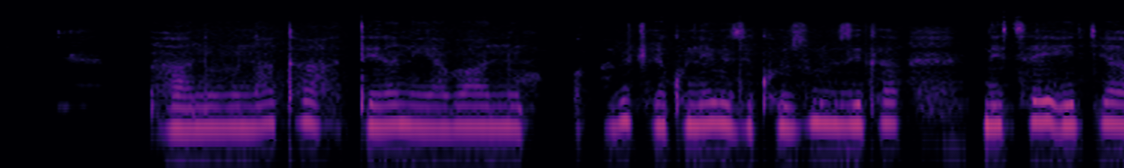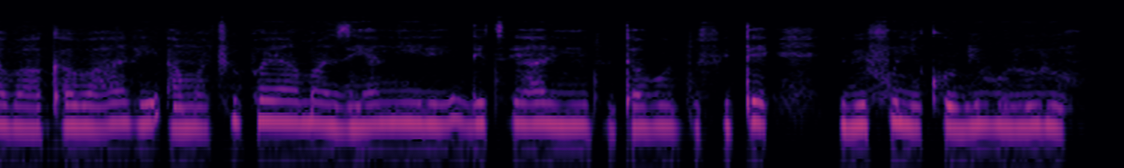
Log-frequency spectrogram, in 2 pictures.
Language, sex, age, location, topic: Kinyarwanda, female, 18-24, Kigali, health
